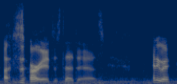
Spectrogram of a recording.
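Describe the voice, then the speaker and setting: A man playing a tabletop game, wisecracking and animated. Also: fairly high pitch, fast, slight background noise, poor audio. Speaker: player. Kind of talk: casual tabletop play.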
